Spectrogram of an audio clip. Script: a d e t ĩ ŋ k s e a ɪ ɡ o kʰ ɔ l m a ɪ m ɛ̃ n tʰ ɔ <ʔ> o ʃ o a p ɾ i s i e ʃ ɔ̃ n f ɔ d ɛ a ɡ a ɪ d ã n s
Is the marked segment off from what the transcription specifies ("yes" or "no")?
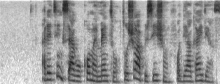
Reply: yes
